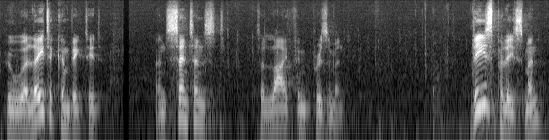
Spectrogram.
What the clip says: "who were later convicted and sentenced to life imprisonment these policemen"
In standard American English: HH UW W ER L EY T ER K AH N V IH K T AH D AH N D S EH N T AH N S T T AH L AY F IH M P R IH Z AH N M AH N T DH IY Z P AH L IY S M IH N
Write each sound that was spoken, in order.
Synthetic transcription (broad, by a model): HH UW W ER L EY T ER K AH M V IH K T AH D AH N S EH N T AH N S T T AH L AY F IH M P R IH Z AH N M AH N T DH IY Z P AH L IY S M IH N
